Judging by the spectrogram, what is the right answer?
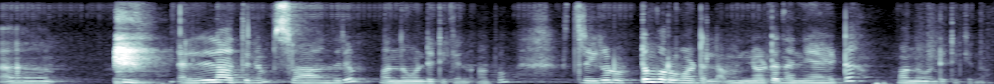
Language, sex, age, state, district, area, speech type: Malayalam, female, 30-45, Kerala, Malappuram, rural, spontaneous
